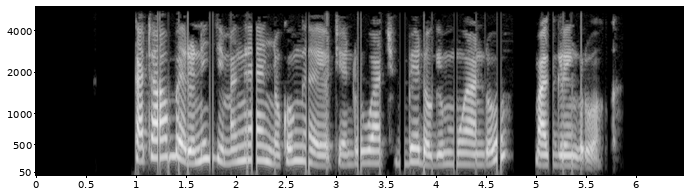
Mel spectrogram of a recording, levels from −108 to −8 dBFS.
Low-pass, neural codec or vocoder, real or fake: 5.4 kHz; none; real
